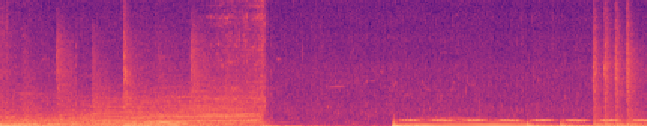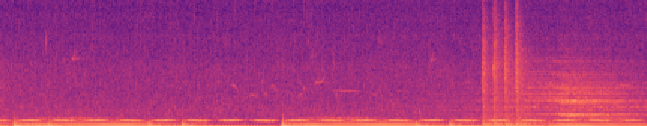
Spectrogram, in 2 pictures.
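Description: Repeated rhythmic bird calls ring out in a dense forest setting, a steady string of evenly spaced hooting notes over low rumbling music, with a few sharp bursts between phrases.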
